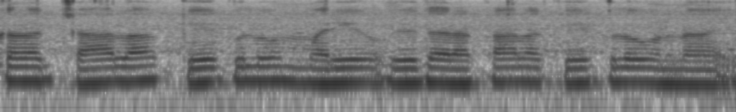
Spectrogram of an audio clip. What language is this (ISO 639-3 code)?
tel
